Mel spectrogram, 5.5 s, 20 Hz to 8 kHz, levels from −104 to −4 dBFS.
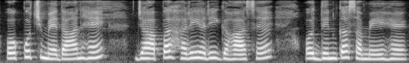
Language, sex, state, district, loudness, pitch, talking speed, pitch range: Hindi, female, Haryana, Jhajjar, -13 LUFS, 245 Hz, 155 wpm, 220-265 Hz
